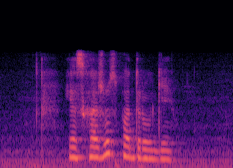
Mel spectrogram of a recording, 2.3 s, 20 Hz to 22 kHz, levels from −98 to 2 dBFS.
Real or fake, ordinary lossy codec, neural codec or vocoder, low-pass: real; none; none; 7.2 kHz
